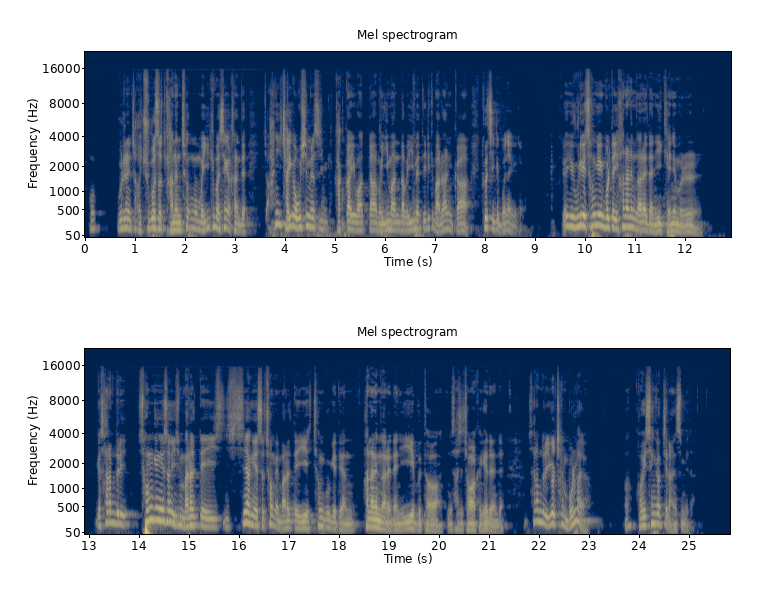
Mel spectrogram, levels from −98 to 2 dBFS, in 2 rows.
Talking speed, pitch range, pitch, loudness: 350 characters per minute, 110-170 Hz, 140 Hz, -31 LUFS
